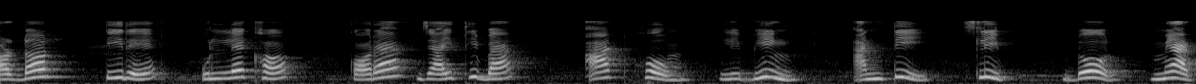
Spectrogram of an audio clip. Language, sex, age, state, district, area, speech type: Odia, female, 45-60, Odisha, Nayagarh, rural, read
